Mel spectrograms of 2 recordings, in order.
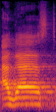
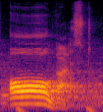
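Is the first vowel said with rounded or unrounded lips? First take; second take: unrounded; rounded. First: The first vowel is said with unrounded lips. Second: The first vowel is said with rounded lips. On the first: The speaker calls it wrong. "It's not August" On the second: The speaker calls it right. "it is August. Oh, your lips should be round"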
